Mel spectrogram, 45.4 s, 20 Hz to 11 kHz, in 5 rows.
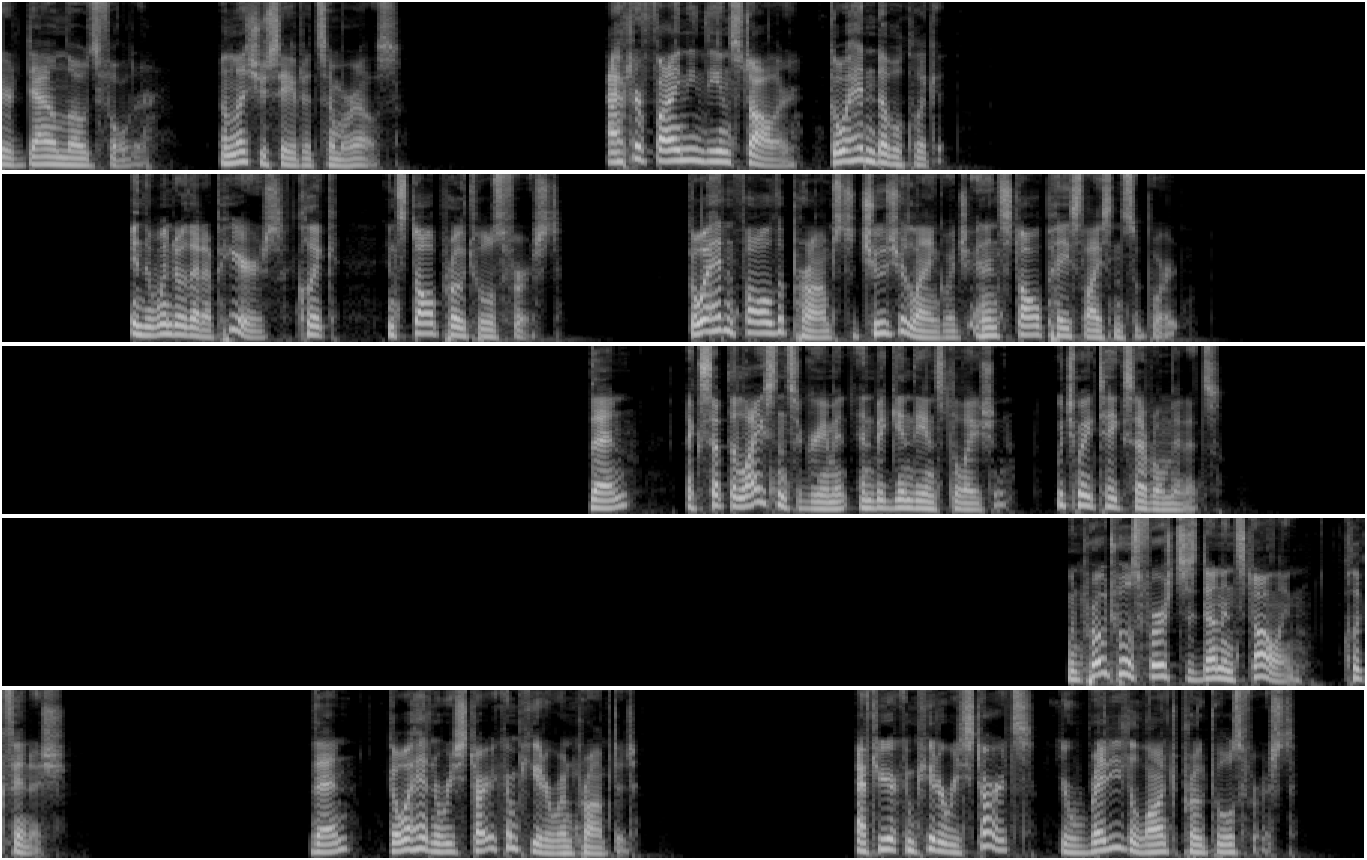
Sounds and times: Speech: 0:00.0 - 0:02.7, 0:04.0 - 0:06.3, 0:10.0 - 0:12.8, 0:13.7 - 0:17.0, 0:22.1 - 0:26.3, 0:34.4 - 0:36.8, 0:38.4 - 0:40.6, 0:42.0 - 0:45.0.

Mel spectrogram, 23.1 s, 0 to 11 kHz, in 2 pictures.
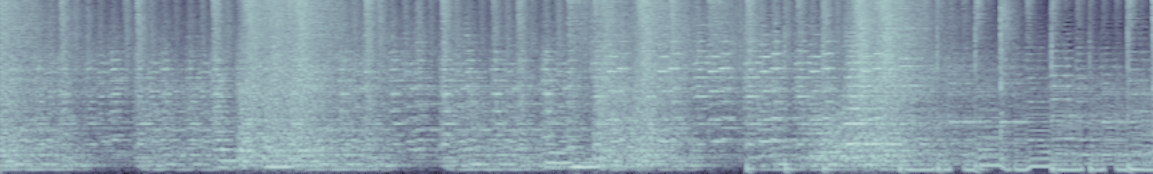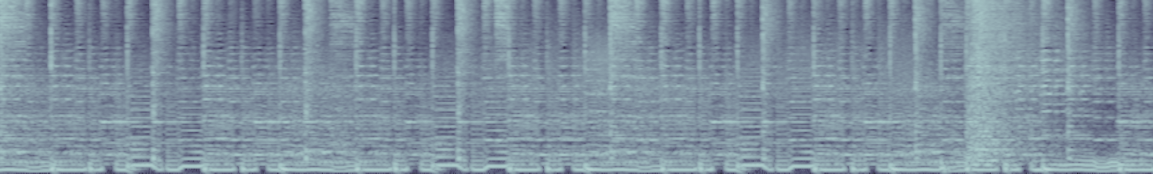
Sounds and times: Music: 0:00.0 - 0:23.0.

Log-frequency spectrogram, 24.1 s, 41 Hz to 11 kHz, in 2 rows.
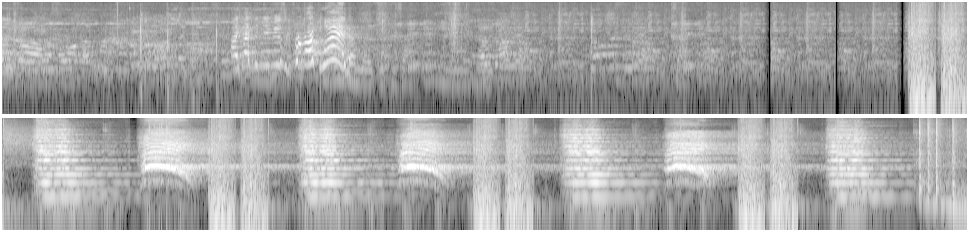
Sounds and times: Music: 0:11.9 - 0:24.1.

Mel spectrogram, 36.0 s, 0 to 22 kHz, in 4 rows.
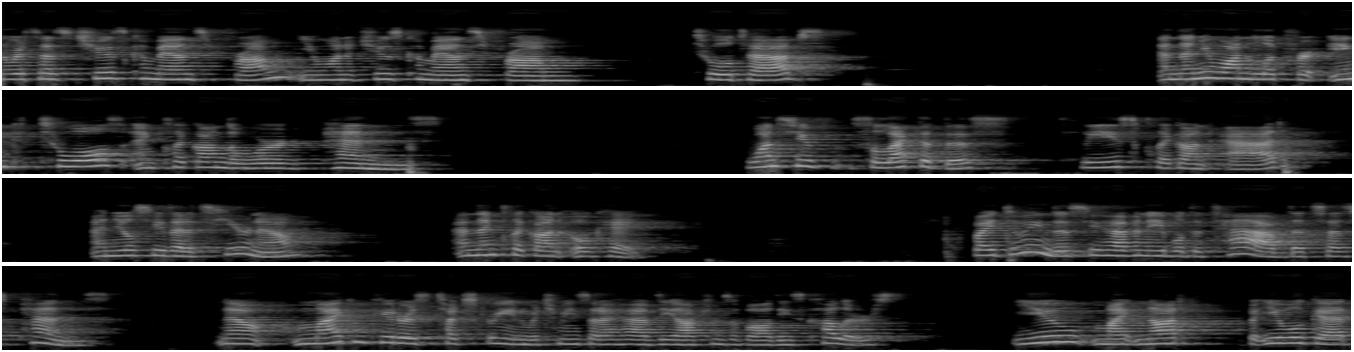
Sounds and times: Speech: 0:00.0 - 0:03.9, 0:04.6 - 0:05.6, 0:07.7 - 0:11.9, 0:14.0 - 0:17.7, 0:18.6 - 0:20.1, 0:21.0 - 0:22.4, 0:24.5 - 0:27.8, 0:28.5 - 0:33.0, 0:33.8 - 0:35.9.

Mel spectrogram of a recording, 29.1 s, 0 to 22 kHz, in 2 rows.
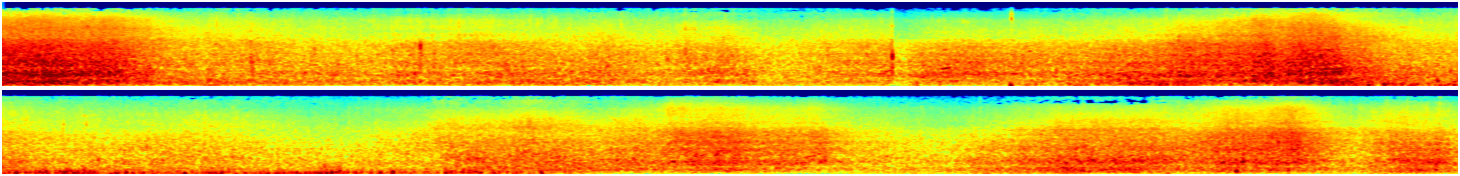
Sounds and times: Ocean: 0:00.0 - 0:29.1
Outside, rural or natural: 0:00.0 - 0:29.1.

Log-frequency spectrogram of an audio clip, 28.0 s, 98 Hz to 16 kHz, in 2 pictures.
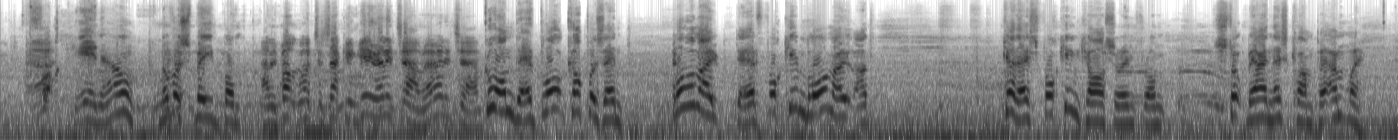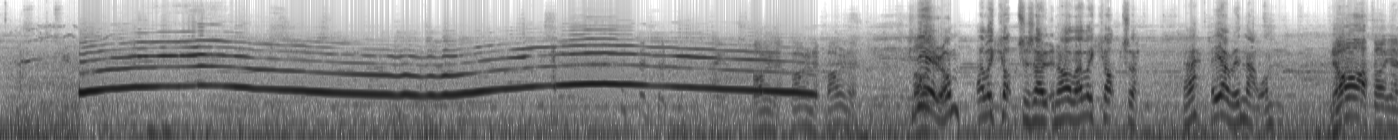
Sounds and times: Car: 0:00.0 - 0:27.9
Outside, urban or manmade: 0:00.0 - 0:27.9.

